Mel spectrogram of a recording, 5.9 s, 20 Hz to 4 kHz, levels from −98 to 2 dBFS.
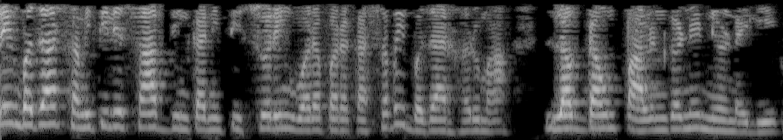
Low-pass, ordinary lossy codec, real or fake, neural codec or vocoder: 3.6 kHz; MP3, 24 kbps; real; none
